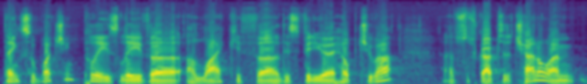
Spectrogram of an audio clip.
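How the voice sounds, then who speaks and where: Explaining a Japanese reading to his viewers, the Australian-accented tutor from Western Australia is casual, talkative and prone to restarts during a screen-share lesson. His lowish, gravelly voice moves at a moderate pace with lively intonation.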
